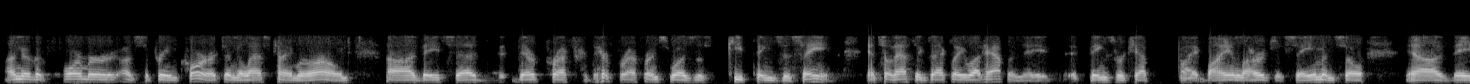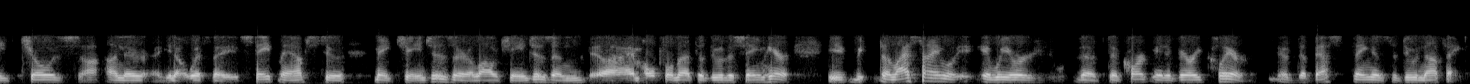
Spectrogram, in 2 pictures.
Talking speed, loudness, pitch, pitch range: 180 wpm, -21 LUFS, 105 Hz, 100-115 Hz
